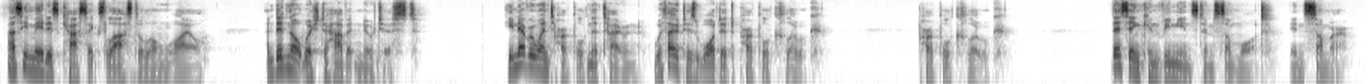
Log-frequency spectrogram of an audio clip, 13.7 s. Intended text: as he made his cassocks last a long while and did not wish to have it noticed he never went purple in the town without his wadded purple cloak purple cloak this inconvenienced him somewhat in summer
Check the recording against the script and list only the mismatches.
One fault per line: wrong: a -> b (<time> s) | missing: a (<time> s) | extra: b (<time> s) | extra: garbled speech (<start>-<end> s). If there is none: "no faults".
no faults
